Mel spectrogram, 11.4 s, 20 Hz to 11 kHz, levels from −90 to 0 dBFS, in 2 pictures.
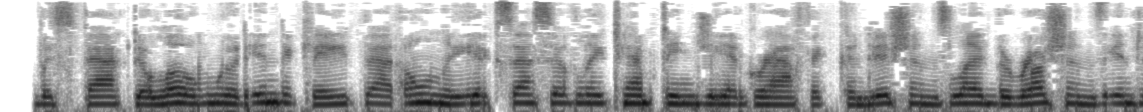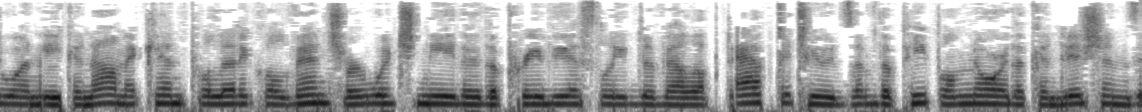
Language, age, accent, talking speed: English, 40-59, American, 170 wpm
